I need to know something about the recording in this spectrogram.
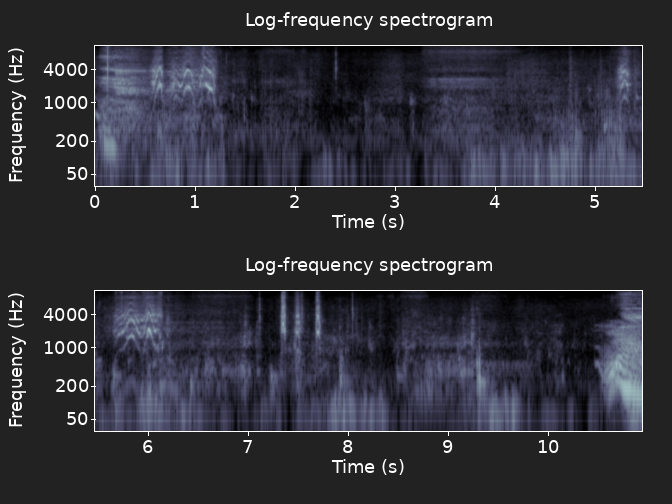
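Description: An angler grunting and straining as he winds a jigging reel against a hooked fish, over a low rumble on the boat. A quick run of clicks comes about seven seconds in.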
